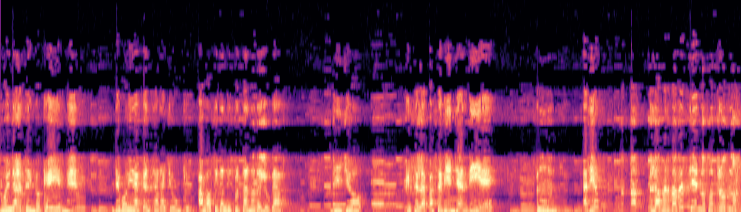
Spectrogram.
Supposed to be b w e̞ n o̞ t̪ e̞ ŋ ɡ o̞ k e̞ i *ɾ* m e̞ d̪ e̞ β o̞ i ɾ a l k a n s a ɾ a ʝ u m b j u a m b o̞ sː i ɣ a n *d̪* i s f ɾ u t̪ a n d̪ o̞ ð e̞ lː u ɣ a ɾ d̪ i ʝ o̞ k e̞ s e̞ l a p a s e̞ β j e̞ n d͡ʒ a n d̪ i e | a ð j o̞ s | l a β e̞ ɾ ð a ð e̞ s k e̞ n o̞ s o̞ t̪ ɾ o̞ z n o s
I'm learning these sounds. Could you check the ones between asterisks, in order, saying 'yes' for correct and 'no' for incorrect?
yes, yes

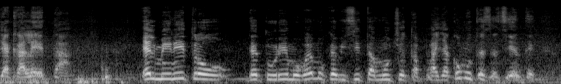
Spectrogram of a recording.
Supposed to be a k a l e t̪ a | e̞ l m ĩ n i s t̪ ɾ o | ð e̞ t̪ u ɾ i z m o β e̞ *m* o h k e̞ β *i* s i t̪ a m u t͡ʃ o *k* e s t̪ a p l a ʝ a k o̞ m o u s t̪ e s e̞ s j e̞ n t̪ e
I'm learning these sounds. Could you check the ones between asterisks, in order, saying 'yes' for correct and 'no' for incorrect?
yes, yes, no

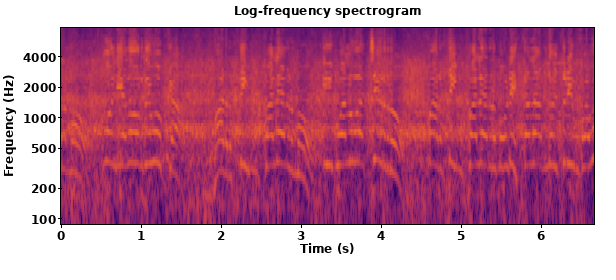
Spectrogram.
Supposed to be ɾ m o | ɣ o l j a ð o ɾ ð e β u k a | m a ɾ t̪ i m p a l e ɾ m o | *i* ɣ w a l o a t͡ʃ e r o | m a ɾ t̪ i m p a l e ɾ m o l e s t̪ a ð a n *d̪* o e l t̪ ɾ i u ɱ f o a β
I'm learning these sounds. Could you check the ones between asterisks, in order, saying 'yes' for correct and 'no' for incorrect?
yes, yes

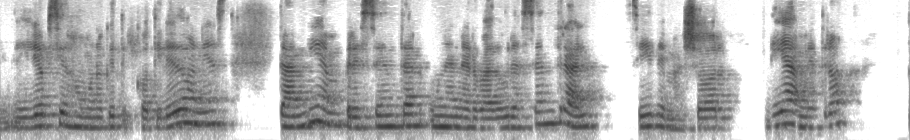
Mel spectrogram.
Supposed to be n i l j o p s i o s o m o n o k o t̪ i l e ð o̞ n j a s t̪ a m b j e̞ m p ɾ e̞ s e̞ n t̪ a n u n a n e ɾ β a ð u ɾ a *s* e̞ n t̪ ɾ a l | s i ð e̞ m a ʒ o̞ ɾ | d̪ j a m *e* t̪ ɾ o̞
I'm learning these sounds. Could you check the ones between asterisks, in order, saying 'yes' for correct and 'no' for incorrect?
yes, yes

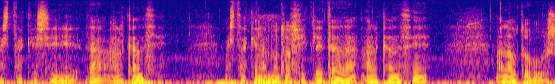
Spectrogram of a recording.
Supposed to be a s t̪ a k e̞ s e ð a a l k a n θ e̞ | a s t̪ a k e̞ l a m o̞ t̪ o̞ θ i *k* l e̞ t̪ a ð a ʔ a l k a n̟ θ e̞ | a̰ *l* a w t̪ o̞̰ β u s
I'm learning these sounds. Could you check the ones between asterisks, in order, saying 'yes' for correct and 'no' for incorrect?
yes, yes

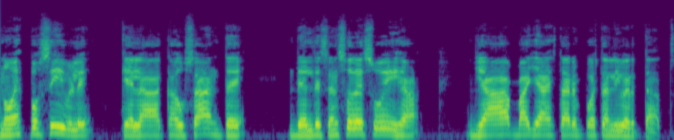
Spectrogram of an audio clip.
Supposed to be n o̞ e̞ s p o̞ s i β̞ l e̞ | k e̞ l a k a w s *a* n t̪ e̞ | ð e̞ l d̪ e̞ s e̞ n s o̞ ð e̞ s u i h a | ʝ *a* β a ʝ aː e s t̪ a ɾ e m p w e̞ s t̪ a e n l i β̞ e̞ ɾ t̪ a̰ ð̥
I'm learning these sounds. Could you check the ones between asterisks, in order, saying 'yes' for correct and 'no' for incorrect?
yes, yes

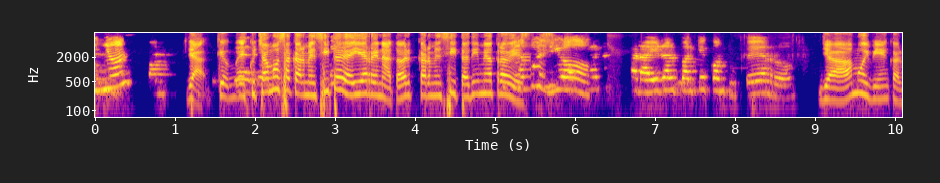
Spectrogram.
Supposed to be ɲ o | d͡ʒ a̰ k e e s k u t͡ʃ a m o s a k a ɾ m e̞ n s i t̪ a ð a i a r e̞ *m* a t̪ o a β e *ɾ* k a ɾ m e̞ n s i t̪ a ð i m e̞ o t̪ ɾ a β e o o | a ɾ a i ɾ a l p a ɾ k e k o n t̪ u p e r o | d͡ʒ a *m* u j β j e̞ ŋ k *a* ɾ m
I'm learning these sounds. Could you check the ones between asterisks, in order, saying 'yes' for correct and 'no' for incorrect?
no, yes, yes, yes

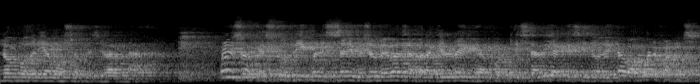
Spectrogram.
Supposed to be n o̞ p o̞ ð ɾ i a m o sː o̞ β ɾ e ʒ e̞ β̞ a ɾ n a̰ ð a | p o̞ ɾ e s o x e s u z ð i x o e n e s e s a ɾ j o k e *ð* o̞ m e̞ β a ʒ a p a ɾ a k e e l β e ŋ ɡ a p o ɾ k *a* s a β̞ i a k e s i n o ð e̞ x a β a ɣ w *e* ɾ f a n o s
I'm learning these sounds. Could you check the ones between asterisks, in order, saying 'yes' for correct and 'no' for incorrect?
no, no, yes

